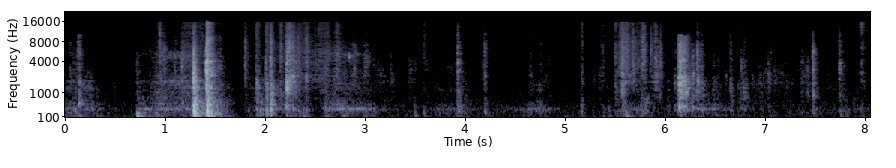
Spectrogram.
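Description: Paper handling: a white cardstock panel is picked up, laid onto a card base and pressed down, with rustling and soft taps against the table. It comes in a few short bursts, the strongest about a second and a half in and again about six seconds in.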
